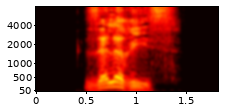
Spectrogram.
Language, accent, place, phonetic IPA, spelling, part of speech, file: German, Germany, Berlin, [ˈzɛləʁiːs], Selleries, noun, De-Selleries.ogg
- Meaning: plural of Sellerie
